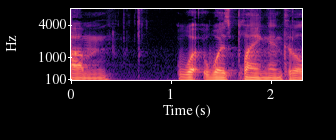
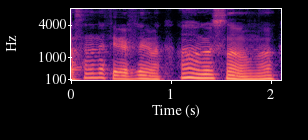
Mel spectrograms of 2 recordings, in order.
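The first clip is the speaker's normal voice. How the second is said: soft, higher run-through of lyrics; muttered recall; 5 semitones higher, 7 dB quieter, much faster than usual. Real, not acted. Recalling the next lyric, muttered under the breath. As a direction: murmur it to yourself to find your place.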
